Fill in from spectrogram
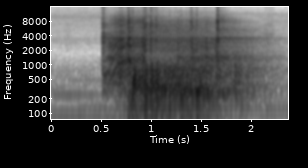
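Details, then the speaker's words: Zongshen Z190 engine swapped into a Honda C50 motorcycle fires on its very first start, a burst of a few rough firing beats that fades within about two seconds; choke then added and it runs. "It fired. Let's get a bit of choke. Wait, it runs."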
